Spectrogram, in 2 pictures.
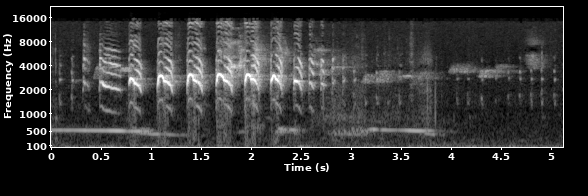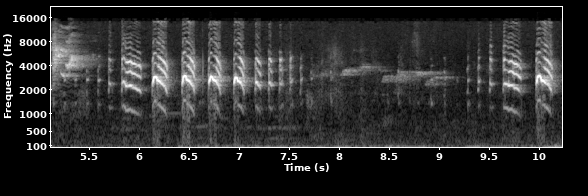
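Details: Female Horsfield's babbler chattering in two long bouts of sharp, downward-slurred chips, each about a dozen notes at a rapid, even pace, with a raspy burst and a low steady tone between them.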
